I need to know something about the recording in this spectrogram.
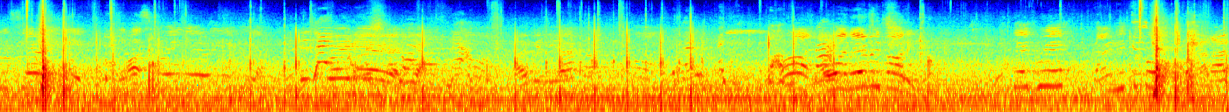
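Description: Tennis racket striking the ball on a serve, a sharp crack about half a second in, and again near the end. Voices carry in the background throughout.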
